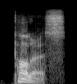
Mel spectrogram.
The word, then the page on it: parlous: British English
